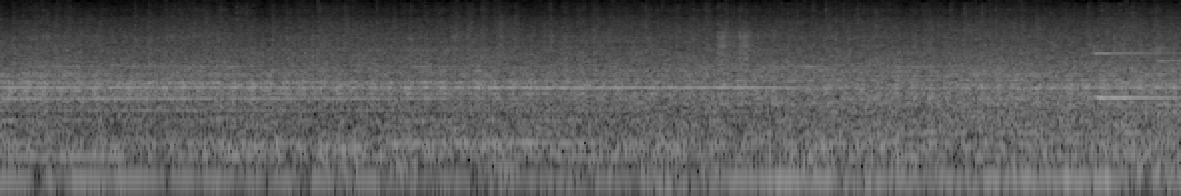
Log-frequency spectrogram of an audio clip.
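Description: Model train rolling along the layout track: a steady running rumble with a steady whine over it. A short high tone sounds near the end.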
